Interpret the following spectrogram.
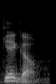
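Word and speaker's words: GIGO: going to teach a computer term it's called giggo It's pronounced giggo g-i-g-o garbage in garbage out data in is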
